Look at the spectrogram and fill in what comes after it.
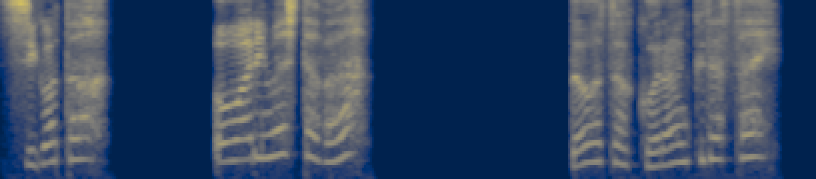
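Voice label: OPERATION OVER Japanese, Voice; GF Alarm; G36C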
